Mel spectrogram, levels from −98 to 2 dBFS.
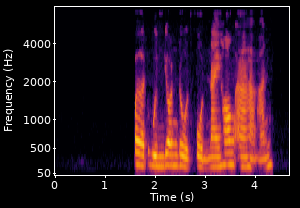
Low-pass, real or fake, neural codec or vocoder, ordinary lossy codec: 7.2 kHz; real; none; none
